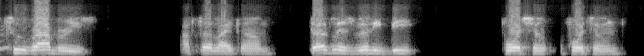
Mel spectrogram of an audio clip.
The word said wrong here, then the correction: Fortuna: I pronounced that right. – Fortuna.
